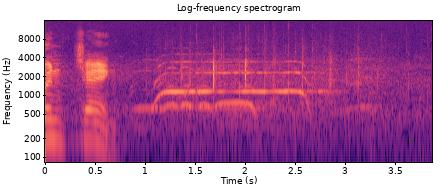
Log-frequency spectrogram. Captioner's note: applause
